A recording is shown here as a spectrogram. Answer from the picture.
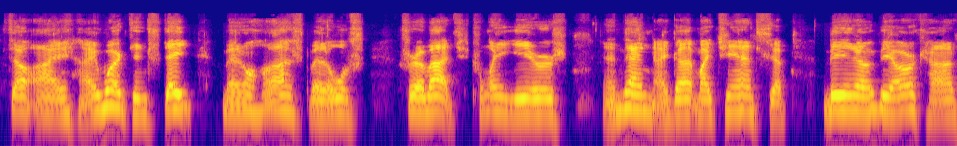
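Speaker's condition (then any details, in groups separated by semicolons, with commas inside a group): Cerebral palsy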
